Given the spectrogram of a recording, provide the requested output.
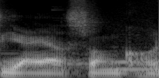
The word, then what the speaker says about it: Yahya Sonko: First is start by pronouncing my own name. That's Yaya Sonko.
